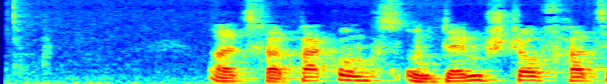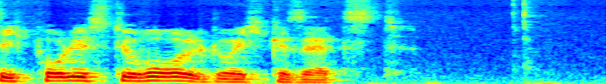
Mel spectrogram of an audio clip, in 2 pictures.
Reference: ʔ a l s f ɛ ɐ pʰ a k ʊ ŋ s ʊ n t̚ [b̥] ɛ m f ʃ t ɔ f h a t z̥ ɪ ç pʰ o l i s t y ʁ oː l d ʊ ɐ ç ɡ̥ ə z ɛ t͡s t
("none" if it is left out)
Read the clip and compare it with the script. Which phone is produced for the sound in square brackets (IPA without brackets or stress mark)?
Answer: d̥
